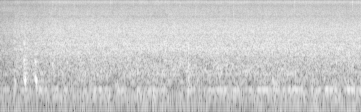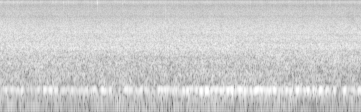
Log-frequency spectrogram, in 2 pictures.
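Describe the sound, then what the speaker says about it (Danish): Steady rain falling outdoors on a grey day, a soft, even wash of hiss that stays constant and fairly faint throughout, with a low hum underneath and no talking. "det bliver altså helt dags regn det her"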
